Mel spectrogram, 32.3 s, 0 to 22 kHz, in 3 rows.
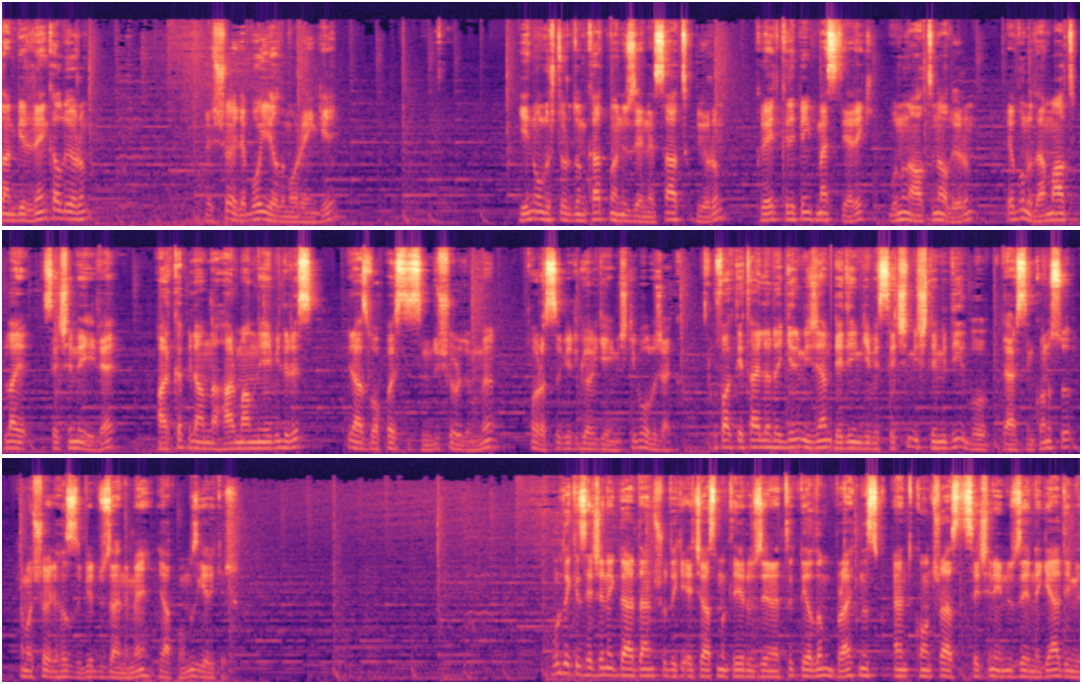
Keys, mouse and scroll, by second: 21.6 b, 21.7-22.8 alt+right drag.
